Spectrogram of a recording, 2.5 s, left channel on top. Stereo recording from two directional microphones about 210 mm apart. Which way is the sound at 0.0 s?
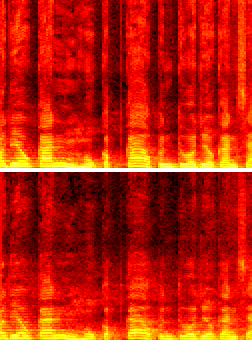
25° left (ahead or behind).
